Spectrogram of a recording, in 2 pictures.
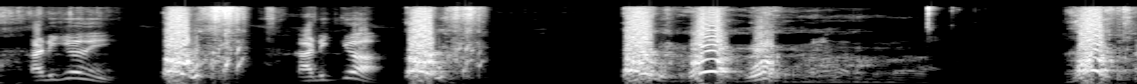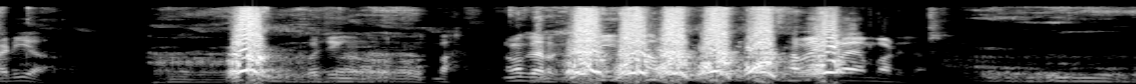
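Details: German Shepherd in a house in Perumbavoor, freed from its leash for a dog challenge. Frequent loud barks come in irregular volleys, with a fast run of barks near the end, interleaved with people talking.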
